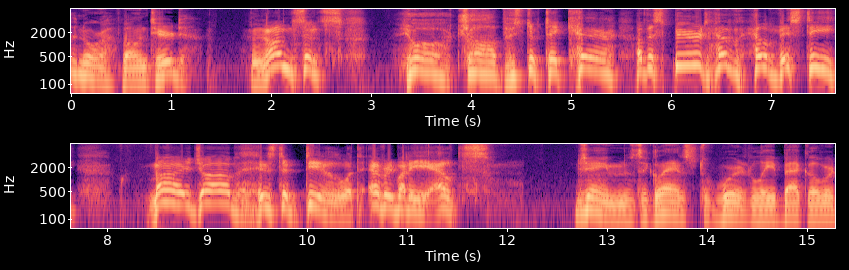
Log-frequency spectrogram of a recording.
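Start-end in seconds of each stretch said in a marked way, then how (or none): 1.8-11.8 higher, dismissive firm refusal; brusque governor. Acted. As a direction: wave off her offer. Governor refuses her help.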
